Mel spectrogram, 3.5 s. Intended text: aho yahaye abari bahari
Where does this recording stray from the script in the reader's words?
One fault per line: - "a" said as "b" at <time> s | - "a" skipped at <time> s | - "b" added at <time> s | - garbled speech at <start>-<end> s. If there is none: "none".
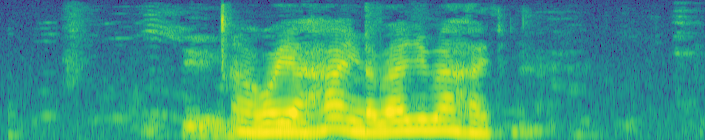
none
